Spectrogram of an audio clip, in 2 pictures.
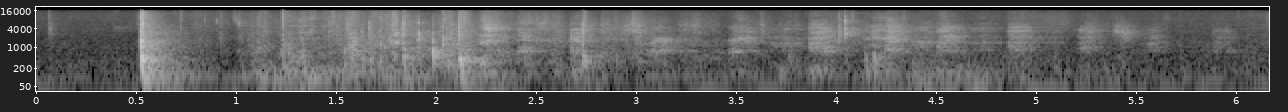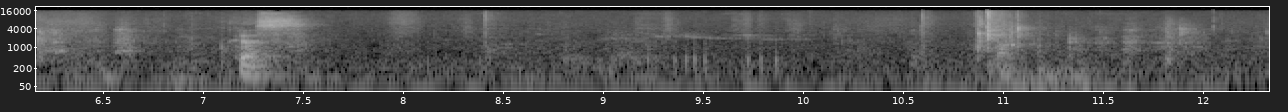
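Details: Yoda, a tired Boston Terrier obsessed with his ball, indoors after playing fetch: a sharp knock, then several seconds of quick, breathy, rasping panting that slowly fades, with a few later thumps in a small quiet room.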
